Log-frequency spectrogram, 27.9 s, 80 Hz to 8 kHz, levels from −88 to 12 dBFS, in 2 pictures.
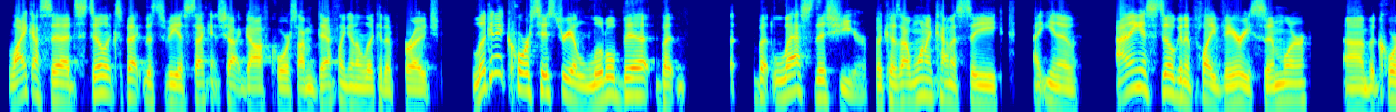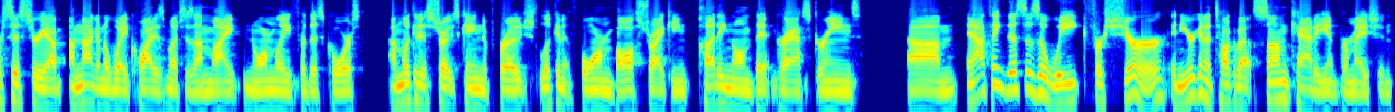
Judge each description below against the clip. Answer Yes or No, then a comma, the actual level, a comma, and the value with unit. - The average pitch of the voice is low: Yes, low, 115 Hz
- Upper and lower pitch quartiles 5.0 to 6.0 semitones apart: Yes, wide, 5.4 semitones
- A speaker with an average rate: No, fast, 220 wpm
